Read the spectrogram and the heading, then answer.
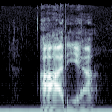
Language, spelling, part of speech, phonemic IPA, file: Italian, aria, interjection / noun, /ˈa.rja/, It-aria.ogg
